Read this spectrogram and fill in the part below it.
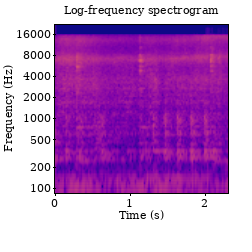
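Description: Spice masala with chili and turmeric powder sizzles in oil for an egg curry while a spatula stirs it, a steady frying hiss broken by a few soft scrapes and taps against the pan.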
